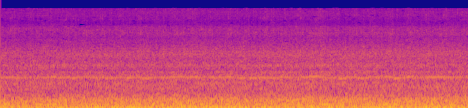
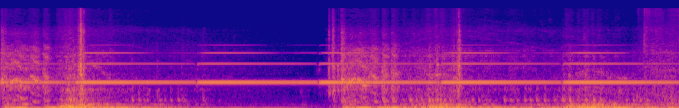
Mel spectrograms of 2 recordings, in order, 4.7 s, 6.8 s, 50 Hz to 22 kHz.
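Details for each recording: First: 1999 Dodge Durango SLT after correcting swapped plug wires and refueling, warming up with good oil pressure and charging; smooth, even low idle rumble with no ticking or knocking: normal idle. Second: 1999 Dodge Durango SLT V8, sat 14 years, after exhaust manifold reinstall: after cranking it stumbles with a lumpy, uneven beat over a door chime, missing because two rear spark plug wires were swapped.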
